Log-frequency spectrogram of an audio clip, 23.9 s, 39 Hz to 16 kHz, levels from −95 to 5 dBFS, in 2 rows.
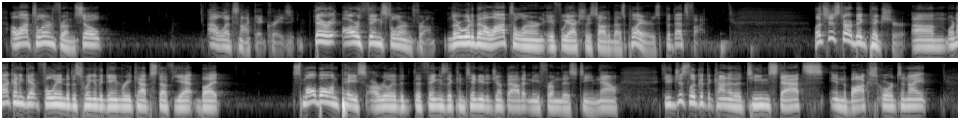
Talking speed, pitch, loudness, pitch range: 235 wpm, 150 Hz, -22 LUFS, 135-175 Hz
